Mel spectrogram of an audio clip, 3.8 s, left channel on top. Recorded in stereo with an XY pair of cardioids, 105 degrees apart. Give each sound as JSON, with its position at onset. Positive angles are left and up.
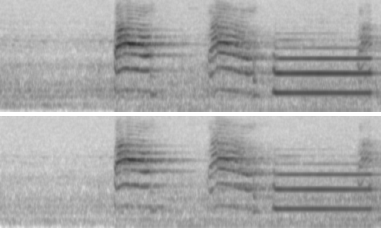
{"t": 1.1, "sound": "a cat meowing", "azimuth_deg": 35, "distance_m": 2.0}
{"t": 2.7, "sound": "a trumpet", "azimuth_deg": 35, "distance_m": 0.8}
